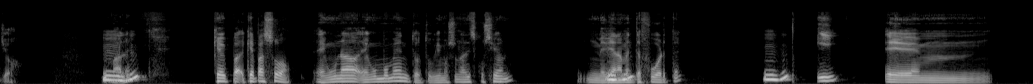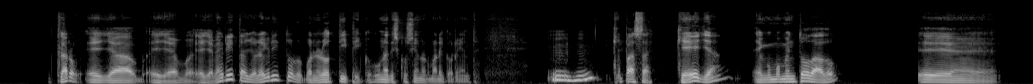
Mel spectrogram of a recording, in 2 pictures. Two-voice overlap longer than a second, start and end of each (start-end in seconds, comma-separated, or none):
none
